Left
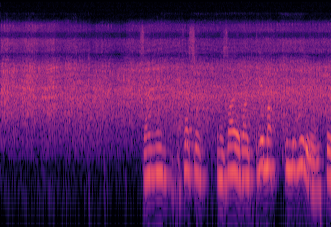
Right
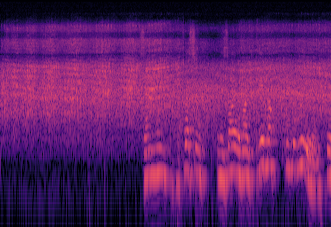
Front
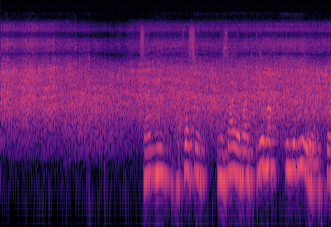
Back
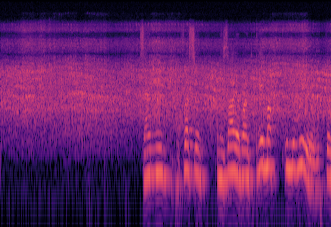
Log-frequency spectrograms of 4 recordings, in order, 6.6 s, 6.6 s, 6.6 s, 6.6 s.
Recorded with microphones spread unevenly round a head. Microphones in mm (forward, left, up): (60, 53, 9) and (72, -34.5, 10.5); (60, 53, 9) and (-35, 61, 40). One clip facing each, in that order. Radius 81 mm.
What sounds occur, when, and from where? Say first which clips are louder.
2.8 s a man speaking: left 2 dB, back 4 dB; 135° left, 1.6 m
